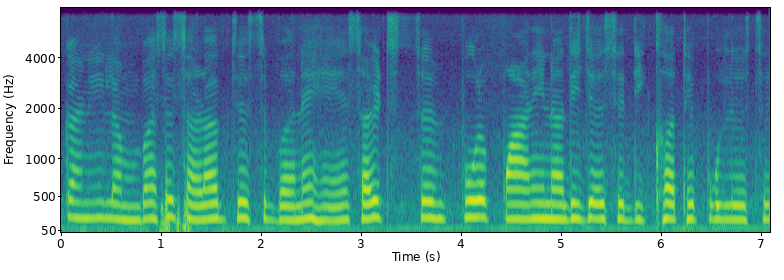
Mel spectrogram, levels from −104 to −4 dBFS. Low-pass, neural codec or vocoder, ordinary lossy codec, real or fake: 7.2 kHz; none; Opus, 64 kbps; real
